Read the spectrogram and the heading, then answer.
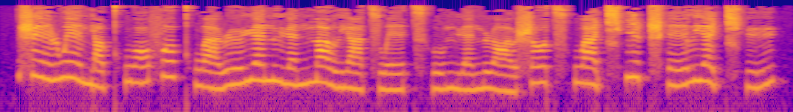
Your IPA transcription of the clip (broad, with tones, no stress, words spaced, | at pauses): ʂe˥˧ɪ̯ɻwe˥˩ɪ̯n̪jɑ˩ʊ̯ kʰwɔ˧˥fɤ˥ kʰwä˨˩ɻɻ̩˧˥ ɥɛ˥nlɥɛ˧˥nn̪ɑ˥˩ʊ̯ljä˨˩ t͡swe˧˥ɪ̯t͡sʰu˧˥n̪ɥɛ˧˥n ɻɑ˨˩ʊ̯ʂɤ˥ t͡sʰwä˥˩ t͡ɕʰi˥ʈ͡ʂʰe˧˥ɪ̯ljɛ˥˩t͡ɕʰy˧˥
